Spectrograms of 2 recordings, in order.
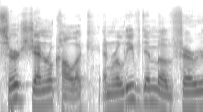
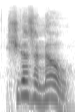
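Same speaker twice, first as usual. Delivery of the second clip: higher-pitched urgent protest; 8 semitones higher, 4 dB louder than usual. A narrator's reading. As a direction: insist on it urgently. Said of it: "said Jupiter Jones urgently".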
